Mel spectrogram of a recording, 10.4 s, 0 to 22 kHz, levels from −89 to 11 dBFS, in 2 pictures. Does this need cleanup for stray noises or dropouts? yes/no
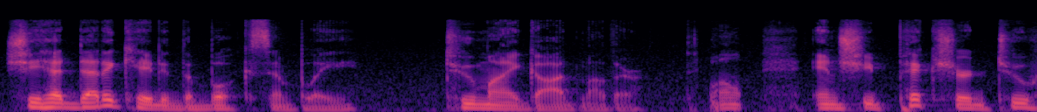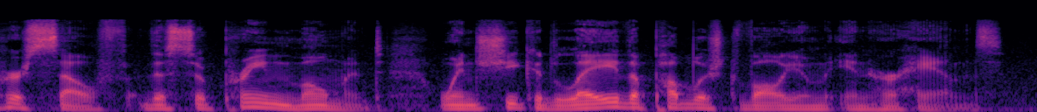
yes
